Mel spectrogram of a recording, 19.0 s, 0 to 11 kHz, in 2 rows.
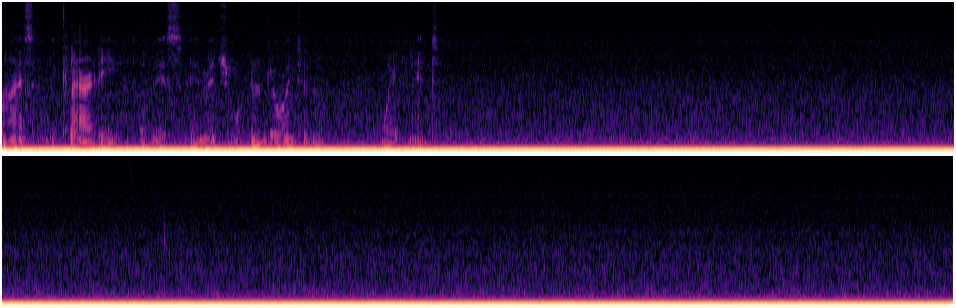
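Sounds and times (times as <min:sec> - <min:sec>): recording noise hiss: 0:00.0 - 0:19.0.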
